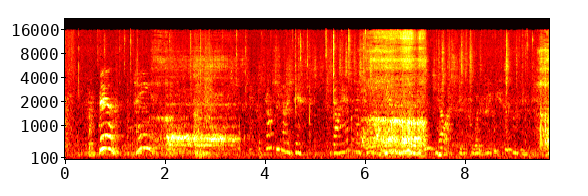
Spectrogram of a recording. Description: snoring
